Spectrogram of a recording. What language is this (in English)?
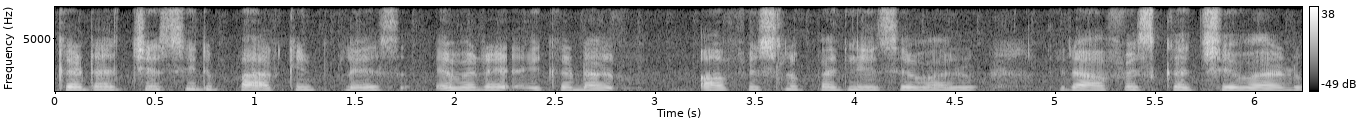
Telugu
